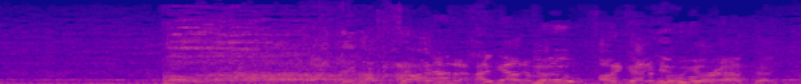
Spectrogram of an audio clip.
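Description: A man shouts with excitement, heard through a microphone.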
